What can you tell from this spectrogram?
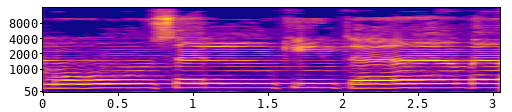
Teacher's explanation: وَإِذْ آتَيْنَا مُوسَى الْكِتَابَ، واو مدہ، واو جزم سے پہلے پیش ہے، 1 سیکنڈ میم کو کھینچیں گے، سین کو لام کے ساتھ ملانا ہے اور لام کو آپ نے ہلانا نہیں ہے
